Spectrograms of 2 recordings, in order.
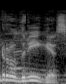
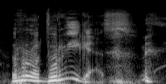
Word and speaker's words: Rodriguez: If you notice uh the reporter is uh pronouncing everything very Spanish-like. Rodriguez. I love that when they roll the R, but there's no hint of any other accent ever.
